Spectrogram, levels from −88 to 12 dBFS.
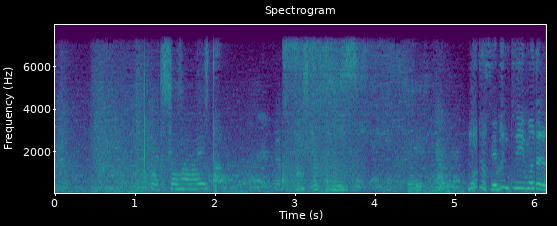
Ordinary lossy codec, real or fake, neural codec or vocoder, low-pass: none; fake; codec, 24 kHz, 0.9 kbps, WavTokenizer, medium speech release version 1; 7.2 kHz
